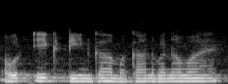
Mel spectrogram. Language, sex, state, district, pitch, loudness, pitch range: Hindi, male, Uttar Pradesh, Saharanpur, 145 Hz, -14 LUFS, 140-145 Hz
